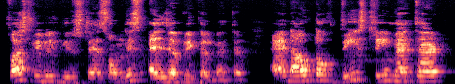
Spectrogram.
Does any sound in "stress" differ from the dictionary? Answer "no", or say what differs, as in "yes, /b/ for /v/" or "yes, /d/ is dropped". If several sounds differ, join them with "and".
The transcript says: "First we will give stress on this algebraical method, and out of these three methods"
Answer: yes, /ɹ/ is dropped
